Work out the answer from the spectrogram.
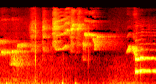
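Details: Old wild-caught white-rumped shama in training for singing contests: a rapid run of varied high whistles and twitters, then a clear descending whistled phrase ending on a low pure note.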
